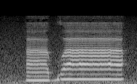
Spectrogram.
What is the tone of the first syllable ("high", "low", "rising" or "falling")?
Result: low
